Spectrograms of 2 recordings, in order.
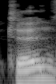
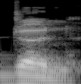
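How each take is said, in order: First: The word begins with a voiceless ch sound. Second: The word begins with a voiced j sound. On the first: "vous verrez que chun" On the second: "ça se dit plutôt jun"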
